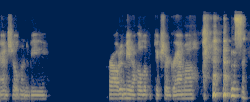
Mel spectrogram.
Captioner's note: laughs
